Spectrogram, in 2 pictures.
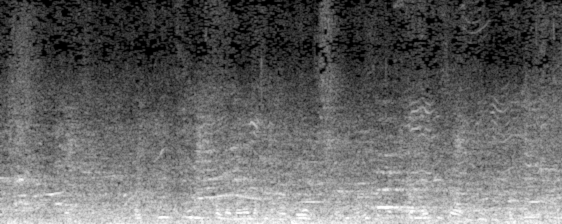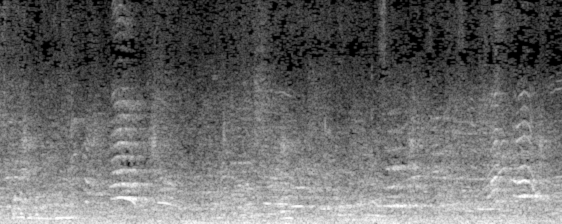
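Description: Many people talk and chatter in a busy, echoing space.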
